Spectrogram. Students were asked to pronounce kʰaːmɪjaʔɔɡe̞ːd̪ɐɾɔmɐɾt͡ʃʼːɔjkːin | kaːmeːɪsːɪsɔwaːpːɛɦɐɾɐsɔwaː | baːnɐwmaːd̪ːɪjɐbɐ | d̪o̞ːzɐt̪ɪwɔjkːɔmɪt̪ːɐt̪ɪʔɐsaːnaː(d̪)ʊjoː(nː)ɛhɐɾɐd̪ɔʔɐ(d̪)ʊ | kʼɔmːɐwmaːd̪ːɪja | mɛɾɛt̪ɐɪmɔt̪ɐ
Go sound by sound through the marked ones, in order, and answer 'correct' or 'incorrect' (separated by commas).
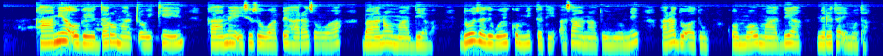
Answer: incorrect, correct, incorrect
